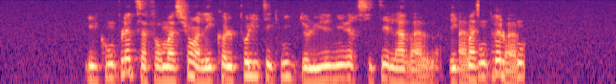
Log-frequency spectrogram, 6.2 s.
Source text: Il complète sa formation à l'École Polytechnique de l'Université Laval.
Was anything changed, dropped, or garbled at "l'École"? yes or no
no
